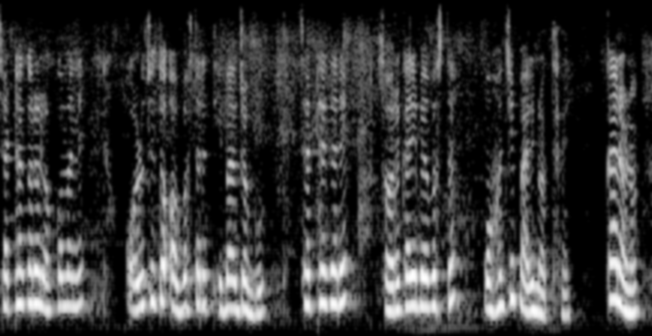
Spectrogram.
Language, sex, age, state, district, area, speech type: Odia, female, 18-30, Odisha, Balasore, rural, spontaneous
